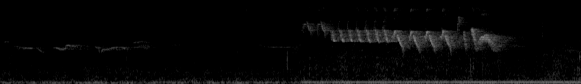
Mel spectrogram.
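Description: A songbird sings a rapid trill of about two seconds, beginning some three seconds in, with its notes stepping down in pitch. Fainter warbling chirps come before it, and a low steady hum runs beneath the trill.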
